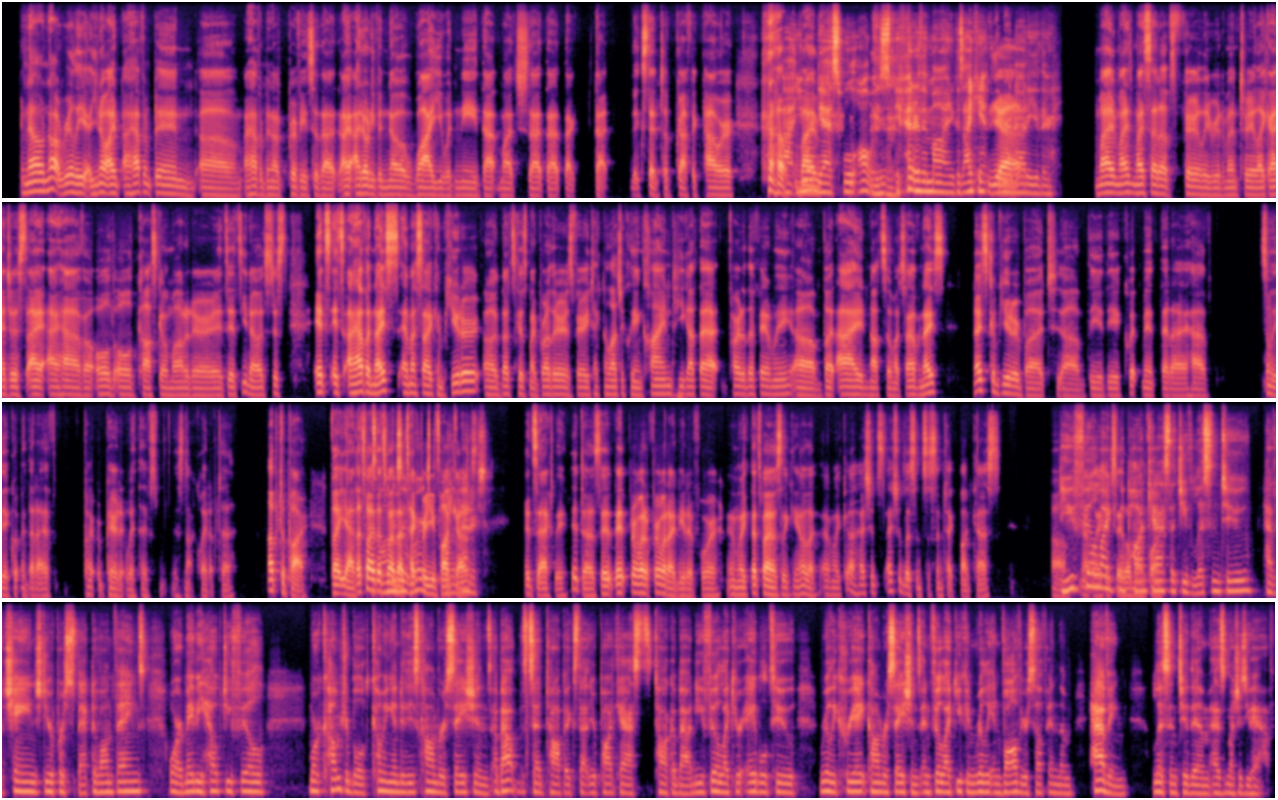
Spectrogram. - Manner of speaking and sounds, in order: laughing while speaking: "be better"; laugh; chuckle
- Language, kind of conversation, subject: English, unstructured, What podcast episodes have you been recommending to everyone lately?
- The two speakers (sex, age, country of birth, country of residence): male, 20-24, United States, United States; male, 35-39, United States, United States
